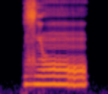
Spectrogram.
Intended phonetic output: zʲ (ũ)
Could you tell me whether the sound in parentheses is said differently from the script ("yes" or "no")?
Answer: no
